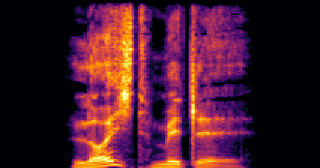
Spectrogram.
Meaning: illuminant; lamp
- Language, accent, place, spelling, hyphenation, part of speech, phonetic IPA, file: German, Germany, Berlin, Leuchtmittel, Leucht‧mit‧tel, noun, [ˈlɔɪ̯çtˌmɪtl̩], De-Leuchtmittel.ogg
